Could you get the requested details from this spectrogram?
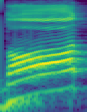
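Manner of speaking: দদ heavy, full and drawn out; thick দদ. Shown as a demonstration. Teacher showing the heavy letter, thick drawn-out দদ. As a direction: fill the mouth for a thick, long দদ. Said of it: "দদ মোটা হবে".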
